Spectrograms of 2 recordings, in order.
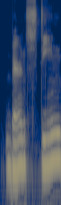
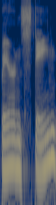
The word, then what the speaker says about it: Berenstain: kid uh the uh berenstain bears or whatever like that bernstein bears apparently it was never uh berenstein bears it's berenstain bears yeah bernstein or bernstein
